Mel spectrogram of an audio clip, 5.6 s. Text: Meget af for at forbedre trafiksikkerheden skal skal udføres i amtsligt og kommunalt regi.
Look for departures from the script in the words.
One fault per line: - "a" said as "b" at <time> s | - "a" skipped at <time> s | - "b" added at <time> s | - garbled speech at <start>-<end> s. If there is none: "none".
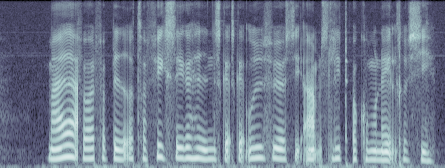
none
